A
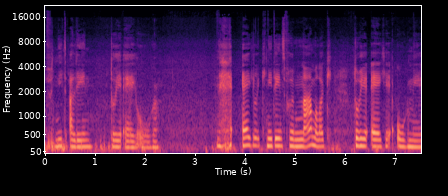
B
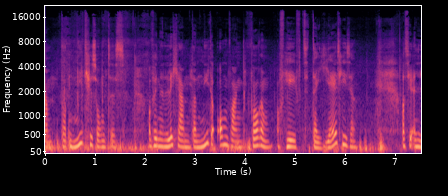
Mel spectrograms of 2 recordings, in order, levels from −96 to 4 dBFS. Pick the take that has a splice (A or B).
B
